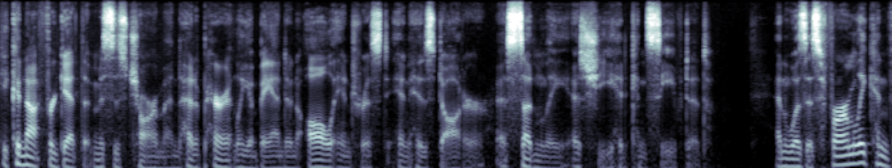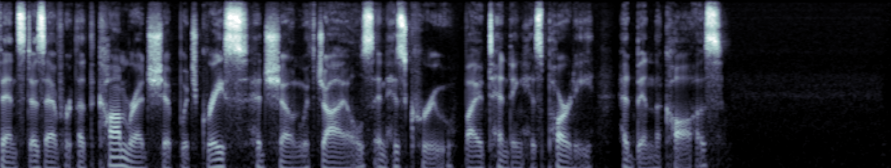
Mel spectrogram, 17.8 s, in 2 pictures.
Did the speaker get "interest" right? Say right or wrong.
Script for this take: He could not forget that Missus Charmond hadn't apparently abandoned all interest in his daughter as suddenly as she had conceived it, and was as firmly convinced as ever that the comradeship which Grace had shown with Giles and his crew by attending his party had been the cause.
right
